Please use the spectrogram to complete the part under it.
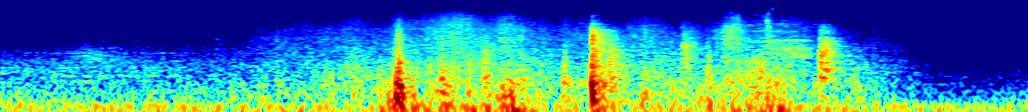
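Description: Bedsheets rustle as a young man turns over in bed.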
